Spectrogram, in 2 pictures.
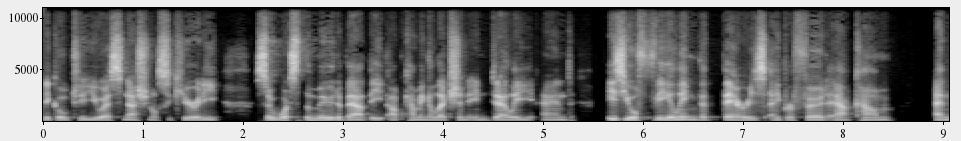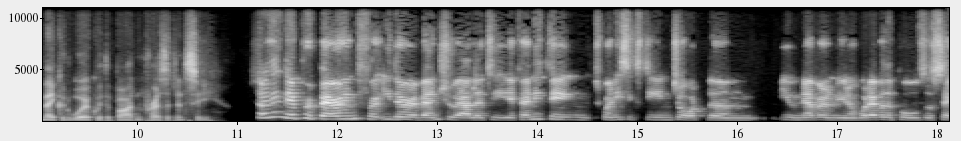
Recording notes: A live podcast recording of the Asia Rising podcast via zoom.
